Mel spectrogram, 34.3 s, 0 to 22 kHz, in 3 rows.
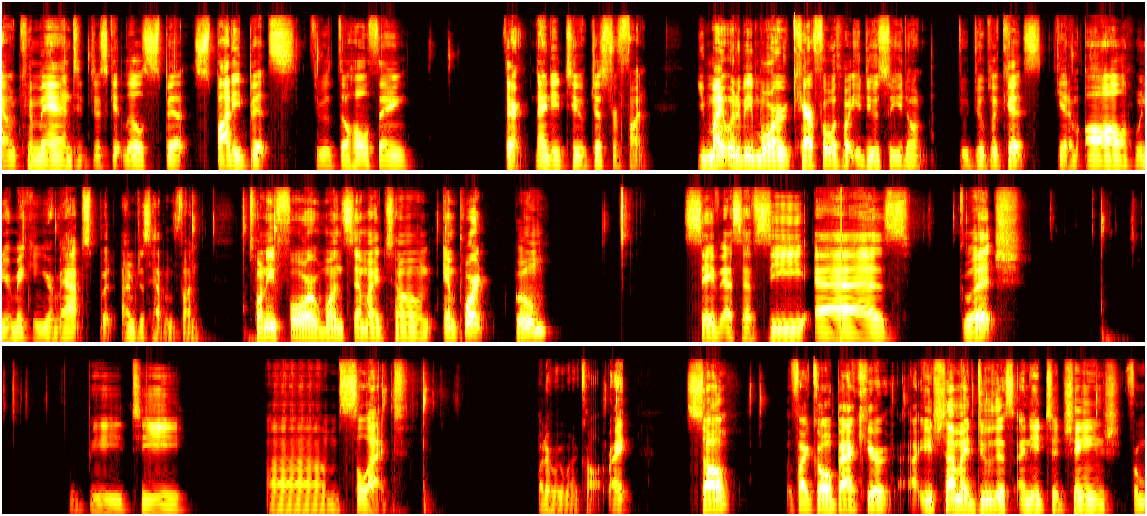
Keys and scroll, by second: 12.9-14.1 typing, 20.6-23.7 typing, 26.0-27.1 typing.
